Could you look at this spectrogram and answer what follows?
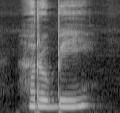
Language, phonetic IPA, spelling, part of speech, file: Czech, [ˈɦrubiː], hrubý, adjective, Cs-hrubý.ogg
- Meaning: 1. rough, harsh (not smooth) 2. rough, coarse (composed of large particles) 3. rough (approximate) 4. rough, impolite (of manners)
